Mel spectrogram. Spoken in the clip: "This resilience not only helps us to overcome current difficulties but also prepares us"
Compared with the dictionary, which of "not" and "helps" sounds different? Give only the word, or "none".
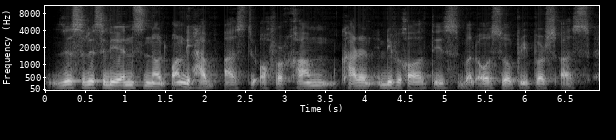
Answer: helps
